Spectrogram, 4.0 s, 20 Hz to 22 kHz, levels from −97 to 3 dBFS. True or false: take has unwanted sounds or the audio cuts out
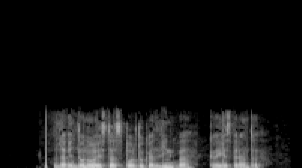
false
